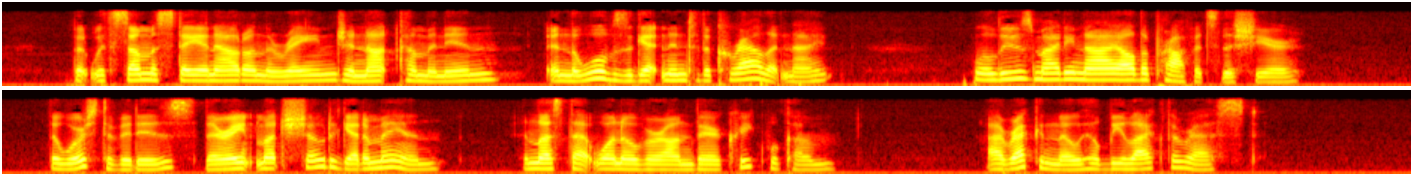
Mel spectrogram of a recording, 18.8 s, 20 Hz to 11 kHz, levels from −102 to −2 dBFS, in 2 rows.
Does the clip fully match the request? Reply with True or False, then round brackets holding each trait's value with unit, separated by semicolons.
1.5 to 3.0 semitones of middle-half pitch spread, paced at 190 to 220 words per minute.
False (3.4 semitones; 200 wpm)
